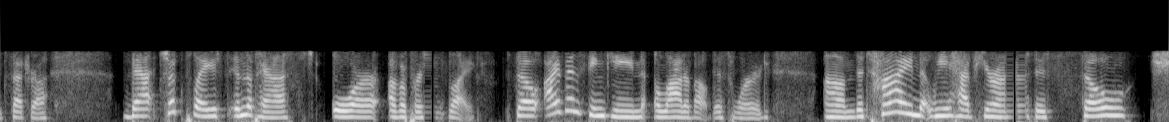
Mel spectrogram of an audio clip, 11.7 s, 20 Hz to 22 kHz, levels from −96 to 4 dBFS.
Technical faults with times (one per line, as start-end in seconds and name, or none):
0.00-11.69 G.723.1 codec
4.25-4.43 VoIP packet loss concealed by the speech codec
10.01-10.31 VoIP packet loss concealed by the speech codec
